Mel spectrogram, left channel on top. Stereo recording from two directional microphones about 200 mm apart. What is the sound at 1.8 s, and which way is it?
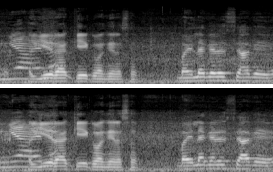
Speech, 65° left (ahead or behind).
